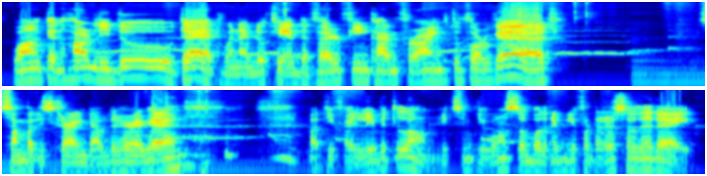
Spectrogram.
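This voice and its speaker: A man reading a horror visual novel aloud as a gaming host, with dramatic, expressive delivery and exclamations. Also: fairly low pitch, a little fast. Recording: music behind the voice.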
